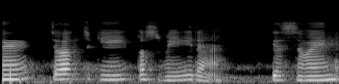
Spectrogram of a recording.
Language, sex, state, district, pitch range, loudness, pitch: Hindi, female, Punjab, Fazilka, 195-230 Hz, -20 LUFS, 215 Hz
